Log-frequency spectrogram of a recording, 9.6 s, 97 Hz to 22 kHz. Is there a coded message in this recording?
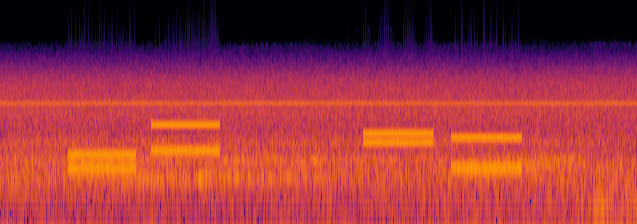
Yes: aircraft SELCAL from 1.0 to 7.8 s, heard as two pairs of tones, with radio static, a steady whistle near 1800 Hz and the noise inside a subway train. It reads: CF-GP JL-CK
